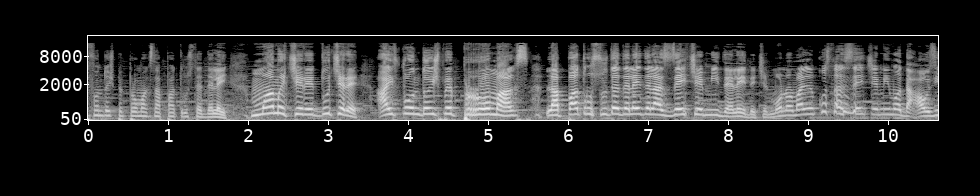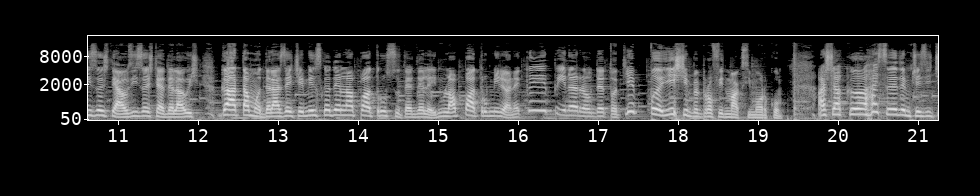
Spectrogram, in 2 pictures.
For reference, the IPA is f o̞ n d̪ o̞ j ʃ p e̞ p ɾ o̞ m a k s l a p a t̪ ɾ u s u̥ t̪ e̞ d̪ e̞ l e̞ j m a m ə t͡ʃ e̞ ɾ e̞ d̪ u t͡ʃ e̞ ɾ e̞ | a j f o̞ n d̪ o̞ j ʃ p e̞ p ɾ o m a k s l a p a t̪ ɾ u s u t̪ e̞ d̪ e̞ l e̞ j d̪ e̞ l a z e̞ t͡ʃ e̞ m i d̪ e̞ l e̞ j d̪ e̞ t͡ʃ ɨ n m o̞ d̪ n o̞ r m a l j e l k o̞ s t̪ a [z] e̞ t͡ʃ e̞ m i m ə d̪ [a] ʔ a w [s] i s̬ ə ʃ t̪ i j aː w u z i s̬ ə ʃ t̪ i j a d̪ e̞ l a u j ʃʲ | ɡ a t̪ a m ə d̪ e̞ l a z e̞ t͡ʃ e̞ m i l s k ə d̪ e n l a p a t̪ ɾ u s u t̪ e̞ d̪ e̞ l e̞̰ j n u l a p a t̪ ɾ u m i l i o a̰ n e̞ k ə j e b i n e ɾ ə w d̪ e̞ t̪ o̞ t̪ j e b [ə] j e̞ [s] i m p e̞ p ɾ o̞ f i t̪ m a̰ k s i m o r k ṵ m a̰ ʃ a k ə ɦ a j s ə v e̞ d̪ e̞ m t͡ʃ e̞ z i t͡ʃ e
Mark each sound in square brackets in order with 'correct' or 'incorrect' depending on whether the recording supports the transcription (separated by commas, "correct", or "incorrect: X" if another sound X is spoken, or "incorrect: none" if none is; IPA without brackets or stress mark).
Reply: correct, correct, incorrect: z, correct, incorrect: ʃ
